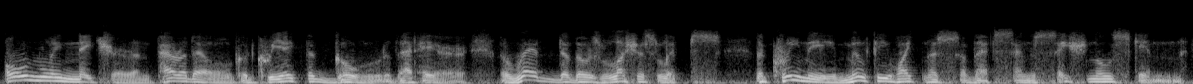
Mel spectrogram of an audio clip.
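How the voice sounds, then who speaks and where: A gushing TV commercial announcer in a radio play, savoring phrases slowly with huge swoops of pitch. His voice is husky and grandiose. The sound is muffled and phone-like. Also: huge pitch swings, full character voice. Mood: gushing showmanship. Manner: grandiose, drawn-out salesman delivery. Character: slick, gushing television paint-ad announcer. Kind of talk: 1970s radio drama parody of a TV commercial.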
